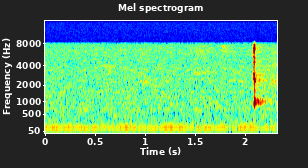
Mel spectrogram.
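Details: Baby boy with hiccups, recorded on a Flip Video camcorder: a single short, sharp hiccup over a steady low hum of room noise.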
